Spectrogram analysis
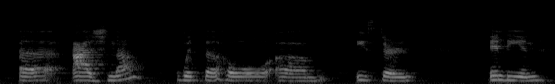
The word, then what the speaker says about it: Ajna: We have the third eye chakra, which is pronounced Ajna, with the whole Eastern Indian situation.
